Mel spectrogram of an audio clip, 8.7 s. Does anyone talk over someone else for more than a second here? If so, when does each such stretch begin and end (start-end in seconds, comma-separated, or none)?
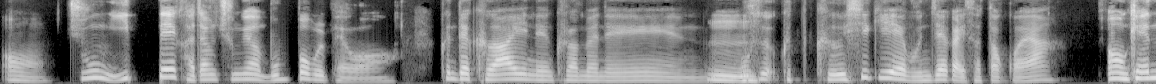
none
